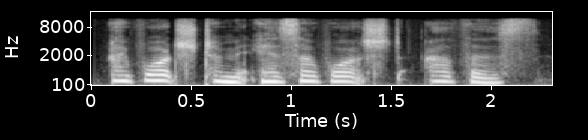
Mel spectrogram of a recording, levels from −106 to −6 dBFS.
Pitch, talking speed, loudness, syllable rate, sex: 215 Hz, 180 wpm, -16 LUFS, 5.1 syllables/s, female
